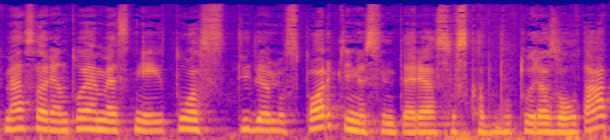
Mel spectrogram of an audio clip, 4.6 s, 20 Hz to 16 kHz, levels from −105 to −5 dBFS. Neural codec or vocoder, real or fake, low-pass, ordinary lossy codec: codec, 44.1 kHz, 7.8 kbps, Pupu-Codec; fake; 14.4 kHz; MP3, 64 kbps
